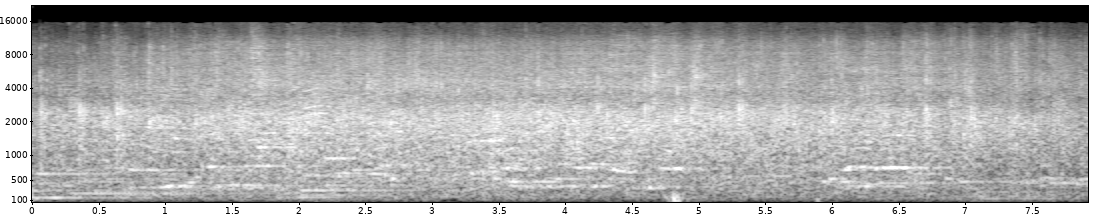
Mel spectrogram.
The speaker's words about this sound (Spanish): yo un aplauso al Señor.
